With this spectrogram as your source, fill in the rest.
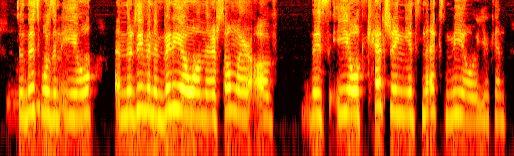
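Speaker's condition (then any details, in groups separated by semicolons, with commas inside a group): Spastic quadriplegic cerebral palsy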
